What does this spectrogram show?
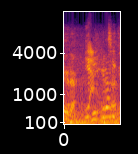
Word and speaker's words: Tigra: or how do you how do you say Tigra? Perfect. It's like a Spanish name for Tigra.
